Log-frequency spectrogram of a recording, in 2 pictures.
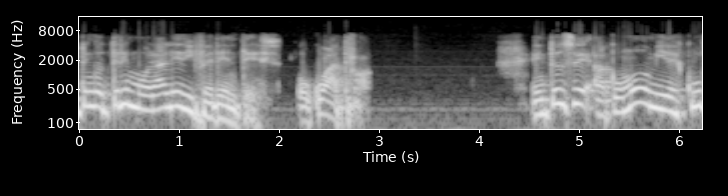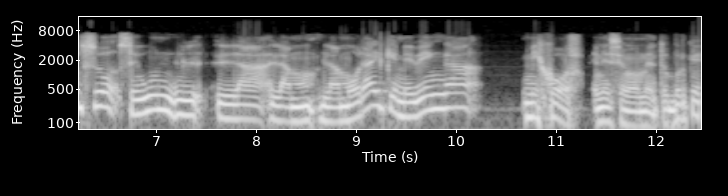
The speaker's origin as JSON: {"language": "Spanish", "country": "Uruguay", "said": "como uruguayo acá, lo digo desde el año 2006, nunca más volví a visitar Venezuela."}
